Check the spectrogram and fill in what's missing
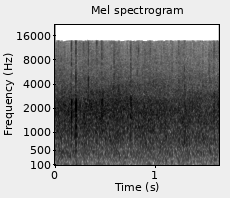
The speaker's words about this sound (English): Yeah, come on up. You're in my neighborhood. You're my people. See, I love people from my neighborhood. Get up here. Yeah, clap for them while they're getting up here. These are my people.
